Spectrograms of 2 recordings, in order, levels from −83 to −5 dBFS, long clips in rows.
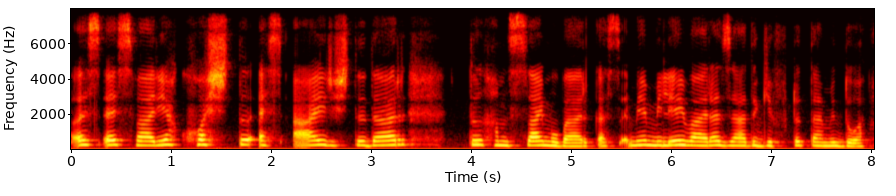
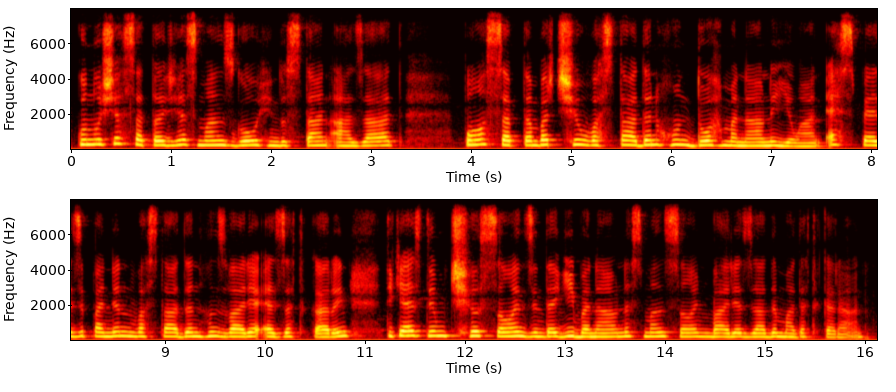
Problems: none marked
